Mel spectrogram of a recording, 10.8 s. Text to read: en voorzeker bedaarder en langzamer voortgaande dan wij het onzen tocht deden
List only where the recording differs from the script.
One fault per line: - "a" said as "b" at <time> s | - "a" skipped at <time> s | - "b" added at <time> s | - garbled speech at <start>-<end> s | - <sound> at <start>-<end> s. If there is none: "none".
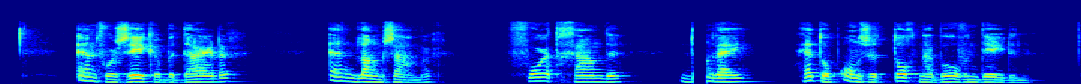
- dropout at 6.9-7.1 s
- "op" added at 8.2 s
- "naar boven" added at 9.2 s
